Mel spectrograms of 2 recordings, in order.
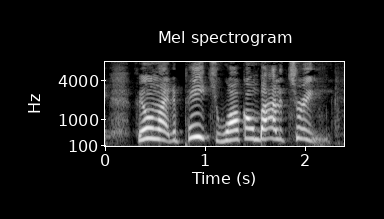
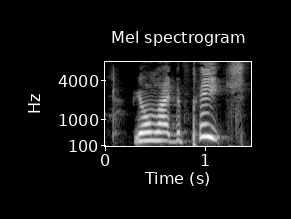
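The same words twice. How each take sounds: First: Higher, punchy sassy quote line. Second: Said in the usual way. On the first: Retold or imitated. Telling haters to walk on by, sassy and higher. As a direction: throw the saying out with sass. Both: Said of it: "that's what [name] said".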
